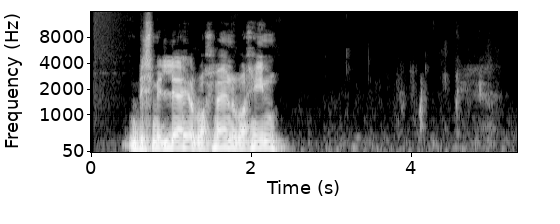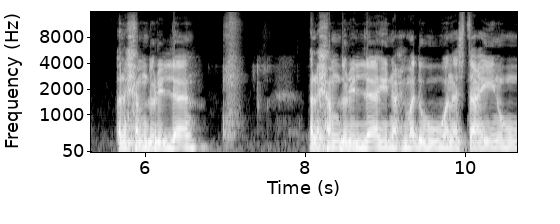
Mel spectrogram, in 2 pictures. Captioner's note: introductory sermon in Arabic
